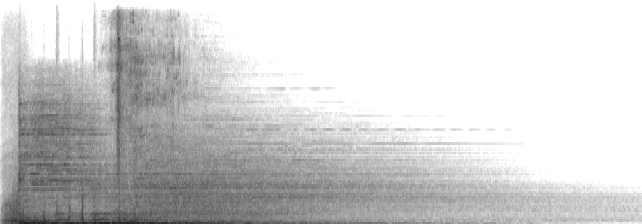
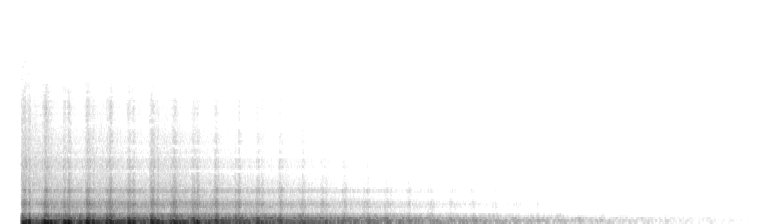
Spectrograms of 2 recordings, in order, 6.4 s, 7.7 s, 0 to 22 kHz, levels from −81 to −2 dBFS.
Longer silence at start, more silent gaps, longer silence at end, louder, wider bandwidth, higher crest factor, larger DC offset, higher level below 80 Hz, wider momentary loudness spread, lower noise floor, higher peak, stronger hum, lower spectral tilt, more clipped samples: second, 0 s vs 0.2 s; neither; second, 2.1 s vs 3.6 s; about the same, -19 LUFS vs -21 LUFS; first, over 20 kHz vs 6.4 kHz; second, 16 dB vs 22 dB; neither; first, -22 dBFS vs -50 dBFS; about the same, 22 LU vs 21 LU; second, -56 dBFS vs -81 dBFS; about the same, -4 dBFS vs -4 dBFS; neither; second, -4 dB/octave vs -9 dB/octave; neither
